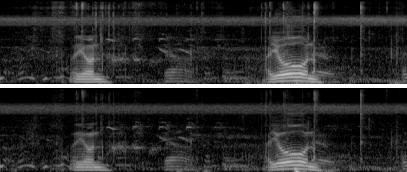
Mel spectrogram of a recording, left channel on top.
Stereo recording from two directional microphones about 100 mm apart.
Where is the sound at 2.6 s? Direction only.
10° left (ahead or behind).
